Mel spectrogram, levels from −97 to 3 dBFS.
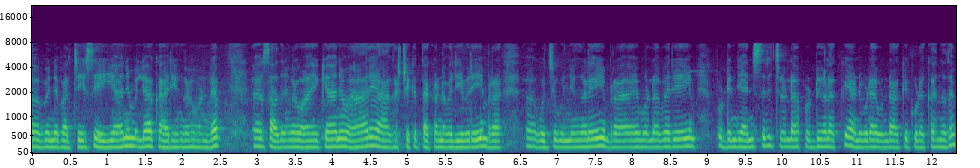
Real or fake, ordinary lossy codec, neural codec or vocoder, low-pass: real; none; none; none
